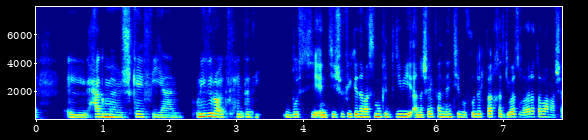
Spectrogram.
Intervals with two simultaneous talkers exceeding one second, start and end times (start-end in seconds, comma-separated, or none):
none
